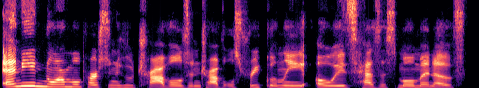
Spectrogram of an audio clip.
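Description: A woman co-hosting a podcast, chatting playfully and laying out details of a news story. Her voice is smooth and clear. The recording is dry and close. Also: medium pitch, normal speed, no room sound. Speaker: podcast co-host. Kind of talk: casual podcast banter.

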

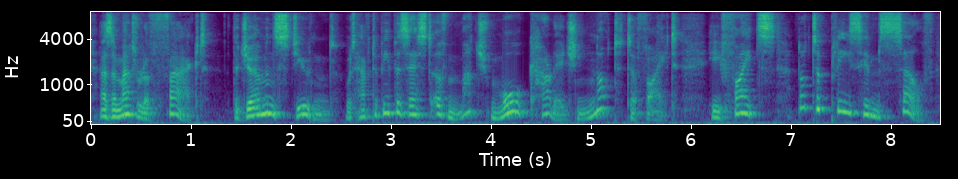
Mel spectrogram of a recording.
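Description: Reading a funny literary essay as an audiobook narrator, a man delivers it in a measured, wry, expressive manner. His mid-range voice is slightly rough.

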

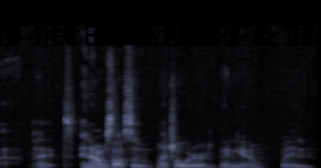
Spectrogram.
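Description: A woman's voice: low voice, steady tone, normal speed, gravelly, darkish tone, breathy edge. A middle-aged woman co-hosting a podcast as a mother, talking earnestly and with worry, often repeating her words. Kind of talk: casual podcast chat.

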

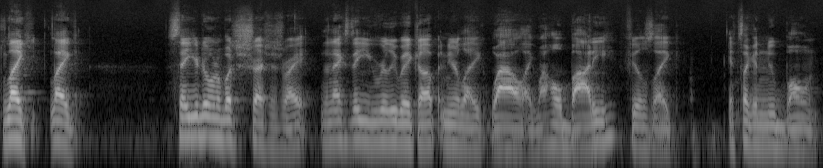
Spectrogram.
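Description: A man's voice: fairly low pitch, steady tone, moderate pace. A young man chatting casually with friends in a slangy, profane frat bro manner. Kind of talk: casual chat among friends.

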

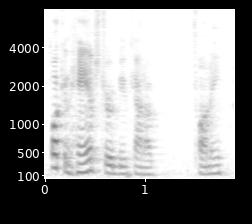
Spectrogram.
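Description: A woman's voice: extremely low pitch, quick pace, darkish tone, breathy edge. A woman hosting a podcast, reading out silly questions and riffing on them with profane, giggly humor. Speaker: podcast host asking questions. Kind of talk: crude casual banter.

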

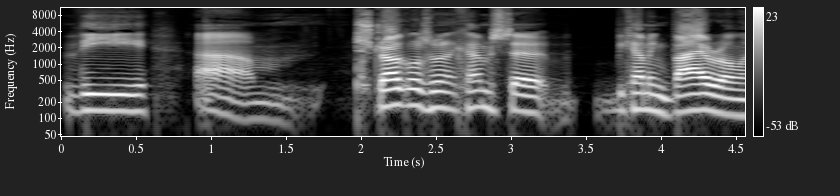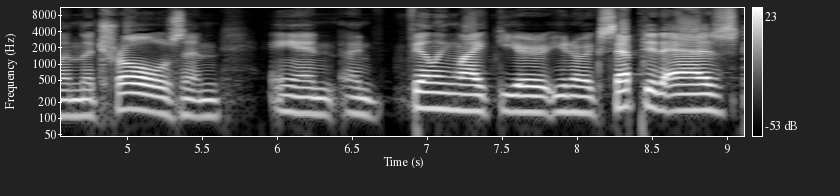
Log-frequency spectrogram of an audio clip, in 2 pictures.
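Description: A man's voice: medium pitch, takes it slowly, clear, resonant tone, no echo. A man hosting a podcast interview, talking casually with many restarts and fillers. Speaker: podcast host.

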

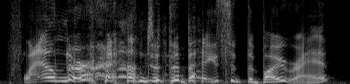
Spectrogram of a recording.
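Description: A woman's voice: sits high, normal speed, no echo. A young woman with an Australian accent, co-hosting a casual podcast chat, telling stories with lots of swearing and laughter. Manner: swears freely, laughs often, tells animated stories. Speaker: podcast co-host.

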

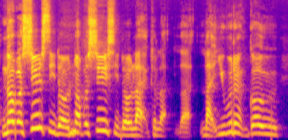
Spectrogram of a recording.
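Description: A man riffs in loose, animated podcast banter. His voice sits a little higher than most men's, and he repeats words for comic effect. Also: brisk, no echo, clean studio sound. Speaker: podcast co-host. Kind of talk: casual banter.

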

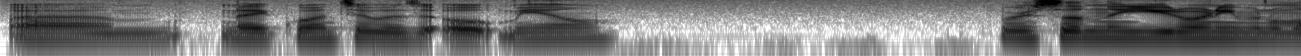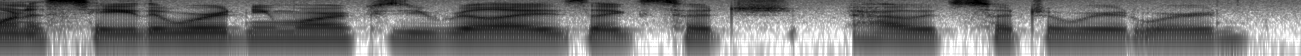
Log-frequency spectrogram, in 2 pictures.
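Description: Playful woman with a clear voice. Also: fairly low pitch, flat delivery, fast, warm tone, dry recording. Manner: playful, jokey wordplay. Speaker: podcast co-host. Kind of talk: casual chat.

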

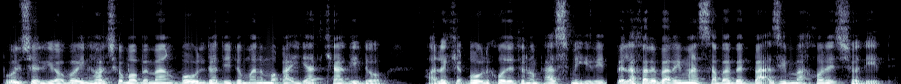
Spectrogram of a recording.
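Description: A man voicing a haughty middle-aged suitor who speaks in a stiff, contemptuous, measured way, in an audiobook. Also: low voice, a little mellow, close to an everyday voice. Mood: cold.

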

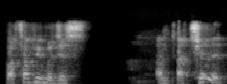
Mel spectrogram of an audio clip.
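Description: A man's voice: a little high, expressive, moderate pace. Male podcast host, swooping intonation, bemused banter, muffled recording. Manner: slangy street talk, bemused and exclamatory.

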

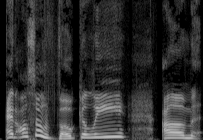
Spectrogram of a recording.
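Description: A man's voice: very high-pitched, takes it slowly, clear, resonant tone, no echo. Guy cohosting a chill podcast, bouncy voice, laughs a lot, dry close mic. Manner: animated, laughs often, swears casually. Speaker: podcast co-host. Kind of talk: casual chat.

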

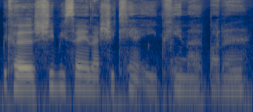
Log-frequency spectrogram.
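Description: A woman's voice: on the low side, fairly even intonation, a little fast, darkish tone, a little hiss or hum. A young woman, a college student, talking as a podcast guest in a chatty way, full of "like". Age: young adult. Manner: chatty, fills speech with "like". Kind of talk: casual chat.

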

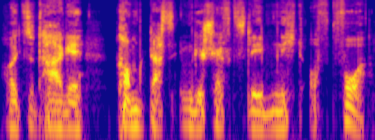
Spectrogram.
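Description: A man voicing a shrewd, calm detective who explains in a low, measured, quietly assured way in an audiobook. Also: husky, no room sound, clean studio sound. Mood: dry. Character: shrewd calm male detective, dryly ironic. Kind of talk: audiobook character voice.

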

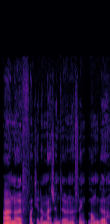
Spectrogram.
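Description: A man with a very low, deep voice talks loosely about bands and touring. His speech wanders, padded with "like" and "kind of thing". It's the easy tone of a relaxed podcast chat. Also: very fast. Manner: rambling, lots of "like" and "kind of thing". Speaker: podcast co-host. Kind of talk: casual chat about music.

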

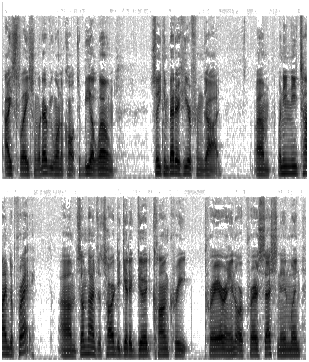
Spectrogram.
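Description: A man's voice: medium pitch, a bit bright. A man talking about prayer in a casual, earnest and rambling way, with many fillers. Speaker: podcast co-host. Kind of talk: casual faith talk.

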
